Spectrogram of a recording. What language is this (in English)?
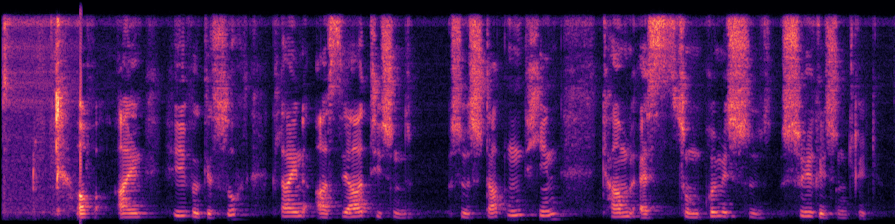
German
